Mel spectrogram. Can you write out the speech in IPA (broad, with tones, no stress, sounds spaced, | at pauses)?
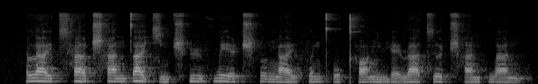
l a˥˧ ɪ̯ t͡sʰ ä˥˧ ʈ͡ʂʰ a˥˧ n t̪ a˥˩ ɪ̯ t͡ɕ i˩ n ʈ͡ʂʰ ɻ̩˥ f w e˥˧ ɪ̯ ʈ͡ʂʰ ɤ˥˩ ŋ a˨˩ ɪ̯ f ə˥ n t̪ʰ o˨ ʊ̯ kʰ ɑ˥ ŋ n̪ j ɛ˨˩ ɻ ä˥˧ t͡s ɹ̩˥˧ ʈ͡ʂʰ a˥˧ n f w a˥˩ n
